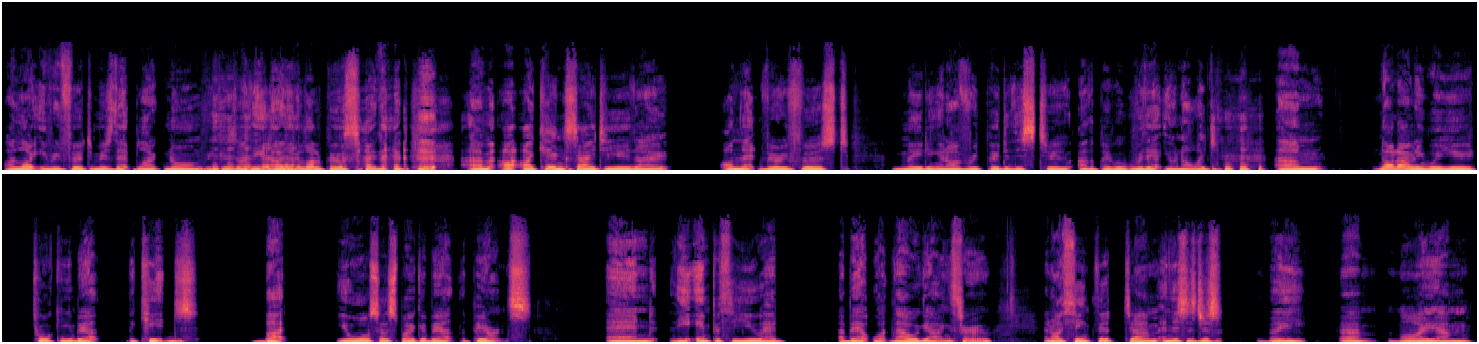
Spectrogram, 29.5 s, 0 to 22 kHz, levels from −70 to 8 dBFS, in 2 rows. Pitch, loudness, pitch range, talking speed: 150 Hz, -15 LUFS, 140-165 Hz, 170 wpm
